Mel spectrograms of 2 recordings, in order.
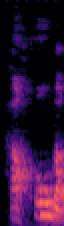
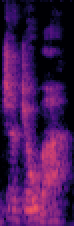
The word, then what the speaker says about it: jojoba: i used the um jojoba oil i'm not sure if i'm saying that right it's not the j so it's actually jojoba but i think it's actually pronounced jojoba comment below how you think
